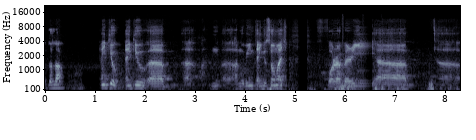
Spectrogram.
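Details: Adult male speaker; typical speech.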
